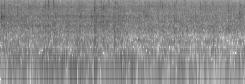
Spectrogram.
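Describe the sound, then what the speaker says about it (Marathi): Turmeric sizzling in hot oil in a pan while making dingri mushroom chutney, a steady soft crackling hiss with tiny pops, close and continuous without talk. "आपल्याला याच्यामध्ये हळद टाकायची थोडीशी, खाली तेलामध्ये जळण घ्यायची"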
